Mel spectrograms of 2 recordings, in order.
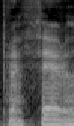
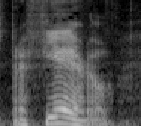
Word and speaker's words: prefiero: So that stem change is always pronounced. It's not prefero, it's prefiero.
